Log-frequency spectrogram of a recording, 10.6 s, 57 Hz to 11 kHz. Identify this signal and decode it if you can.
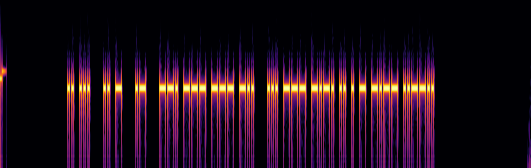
Morse code, heard as a keyed tone, about 30 wpm, 700 Hz. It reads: IS IT A GOOD SOCIETY?
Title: Sentences from Top 1000 Words - Review Part 4 - 30wpm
